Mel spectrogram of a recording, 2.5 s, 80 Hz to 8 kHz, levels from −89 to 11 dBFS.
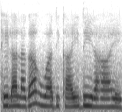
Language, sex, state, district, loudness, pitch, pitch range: Hindi, female, Rajasthan, Jaipur, -13 LUFS, 240 Hz, 220-250 Hz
